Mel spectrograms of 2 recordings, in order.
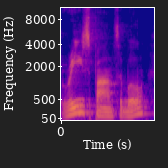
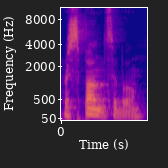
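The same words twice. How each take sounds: First: It is said in an American accent. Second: It is said in a British accent. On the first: "Unless you're American, maybe you'd say" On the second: "in British English, we would say"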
